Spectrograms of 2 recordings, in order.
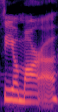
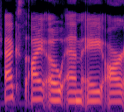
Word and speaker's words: Xiomara: My name is Xiomara. Yeah, it's Spanish. Xiomara. I get that it looks intimidating at first, but it's not rocket science. Xiomara.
